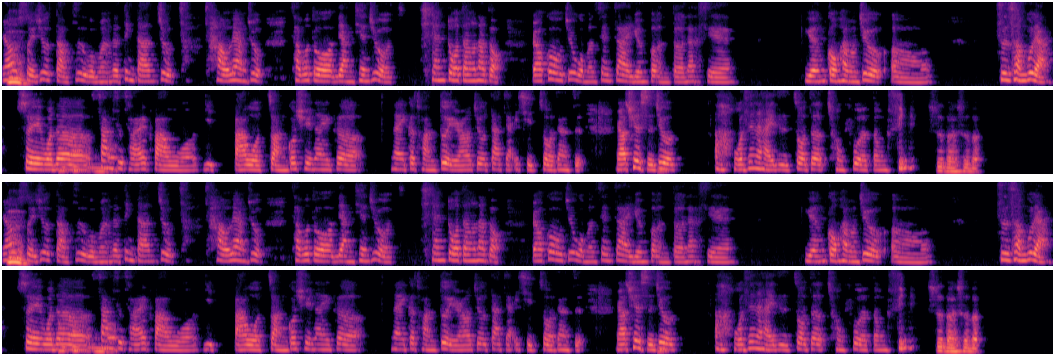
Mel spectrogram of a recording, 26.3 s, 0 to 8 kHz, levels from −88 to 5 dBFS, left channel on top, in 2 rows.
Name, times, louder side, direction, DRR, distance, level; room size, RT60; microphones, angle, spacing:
voice 1, 0.0-4.9 5.2-6.3 6.6-9.1 10.0-11.6 12.5-15.8 16.1-17.6 18.0-21.6 22.0-24.5, left 3 dB, 25° left, 0.5 m, -29 dB
voice 2, 13.8-14.6 24.8-25.3, right 3 dB, 40° right, 0.4 m, -25 dB
3.1 x 2.3 x 2.2 m
head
